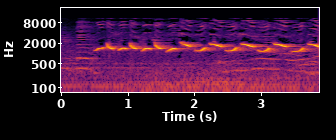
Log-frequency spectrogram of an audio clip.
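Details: Loud, continuous laughingthrush song of rich slurred whistles, each rising then falling. Short phrases come in quick succession, about two a second, over a low background hum.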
